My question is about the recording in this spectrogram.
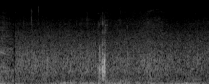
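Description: Steady rustling and brushing noise from walking through dry grass and scrub, with a single sharp click about a second in.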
